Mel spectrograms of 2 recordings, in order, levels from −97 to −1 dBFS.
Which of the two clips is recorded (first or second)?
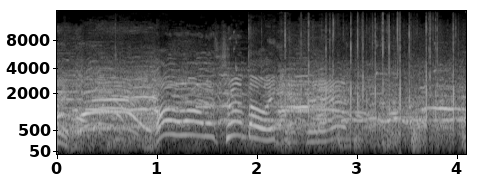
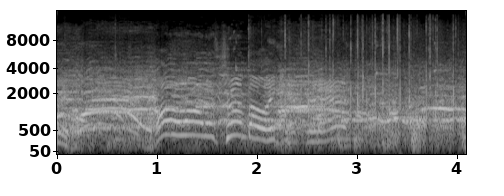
first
